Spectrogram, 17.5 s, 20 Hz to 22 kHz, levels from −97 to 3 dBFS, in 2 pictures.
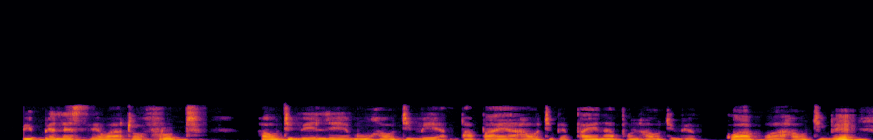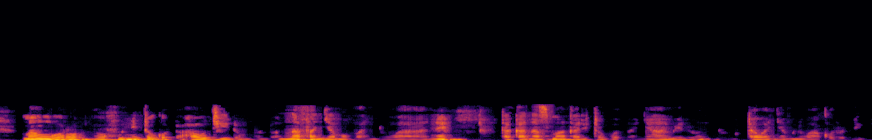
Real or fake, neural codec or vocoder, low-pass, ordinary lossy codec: real; none; 5.4 kHz; AAC, 32 kbps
